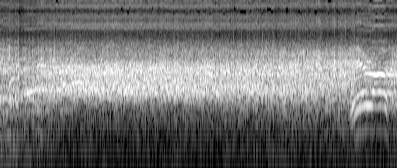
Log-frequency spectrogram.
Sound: cheering

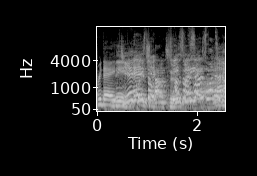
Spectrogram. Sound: group chattering

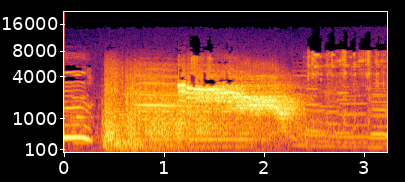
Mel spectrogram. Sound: shots firing

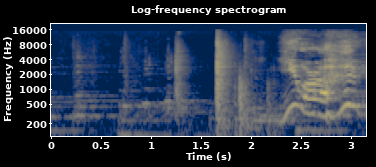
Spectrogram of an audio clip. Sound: door closes

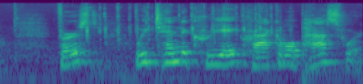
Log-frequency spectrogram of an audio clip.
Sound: typing

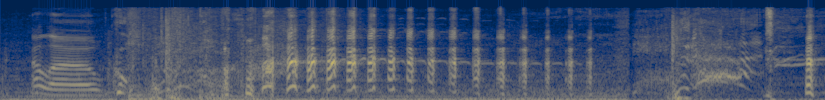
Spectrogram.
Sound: laughter; thud

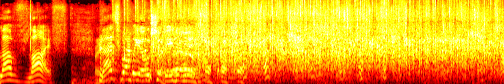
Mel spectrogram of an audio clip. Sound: cheering and applause

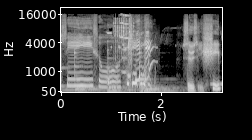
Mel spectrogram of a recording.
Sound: both laugh

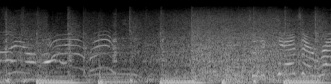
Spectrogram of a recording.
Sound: exclaims

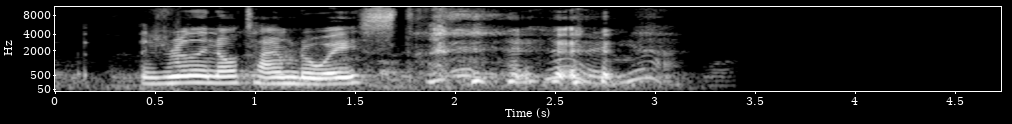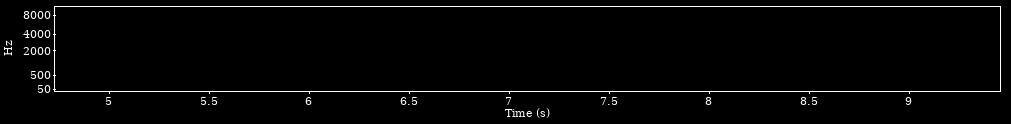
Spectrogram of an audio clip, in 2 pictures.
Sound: laughter

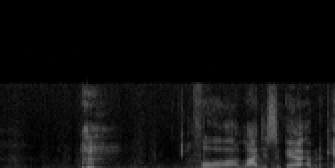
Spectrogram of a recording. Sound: clearing throat

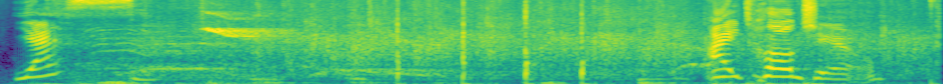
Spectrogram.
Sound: cheers

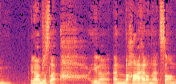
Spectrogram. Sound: sighs

